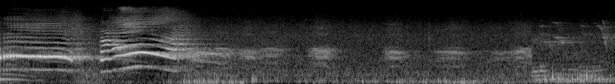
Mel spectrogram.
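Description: Indian peafowl calling: two loud calls in quick succession, the second rising and then falling in pitch, followed by a run of fainter short notes.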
